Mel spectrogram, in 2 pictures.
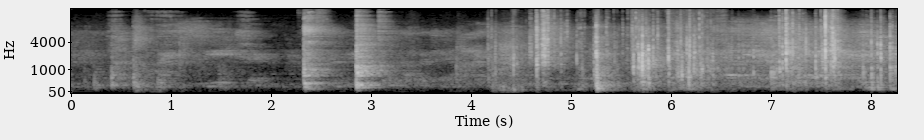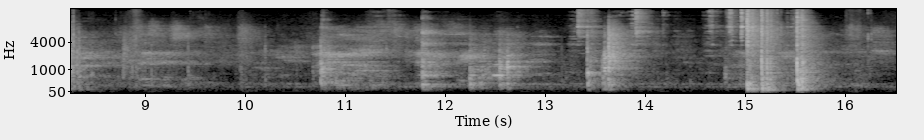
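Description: Plastic toy kitchen pieces being handled, giving an irregular run of knocks, thunks and clatters.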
